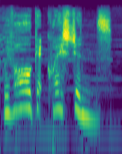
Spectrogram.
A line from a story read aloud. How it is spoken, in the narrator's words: the fairy whispered back at her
